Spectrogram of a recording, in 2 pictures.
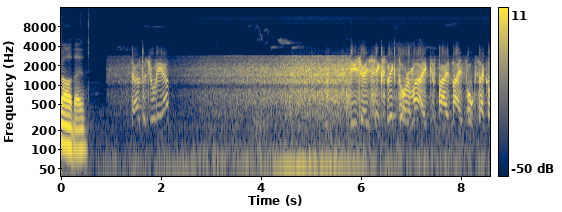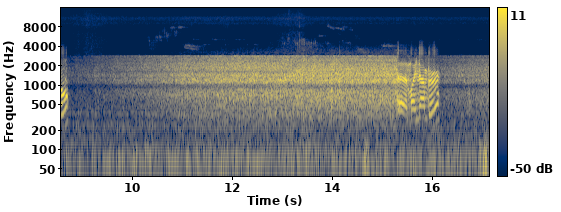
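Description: Static hisses from a radio loudspeaker.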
